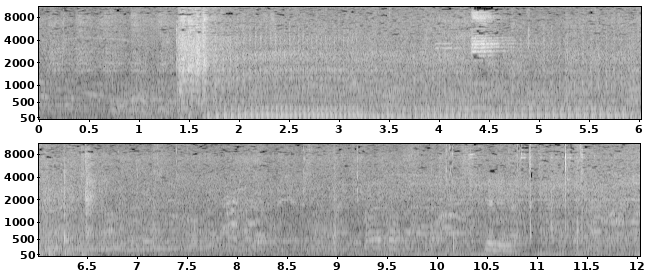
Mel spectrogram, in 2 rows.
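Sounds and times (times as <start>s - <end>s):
motorcycle engine starting and idling: 1.2s - 7.9s.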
